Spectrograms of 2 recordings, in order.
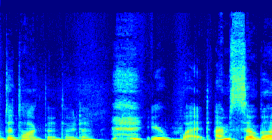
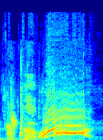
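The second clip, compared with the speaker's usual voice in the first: high, loud startled shriek; sudden shriek; 5 dB louder than usual. Real, not acted. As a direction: burst out in a short scream. Shriek in make-me-laugh game.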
